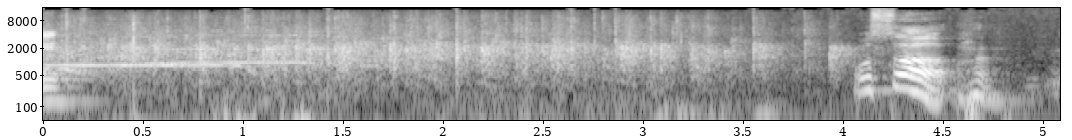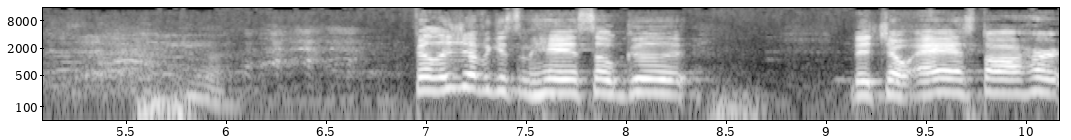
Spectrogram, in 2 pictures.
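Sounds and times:
speech: 0:00.0 - 0:00.4, 0:04.0 - 0:04.9, 0:07.0 - 0:08.4, 0:09.1 - 0:10.1
audience cheering: 0:00.0 - 0:03.6
large audience applauding: 0:00.0 - 0:04.1
laughter: 0:05.0 - 0:06.9.

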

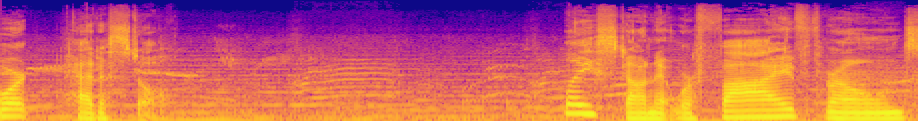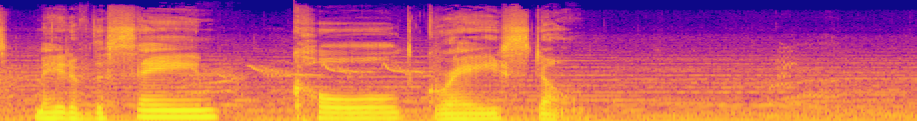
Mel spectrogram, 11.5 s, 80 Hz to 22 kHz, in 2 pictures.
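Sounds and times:
speech: 0:00.0 - 0:01.2, 0:03.5 - 0:09.5
many cats meowing and caterwauling: 0:00.5 - 0:08.2, 0:10.5 - 0:11.4.

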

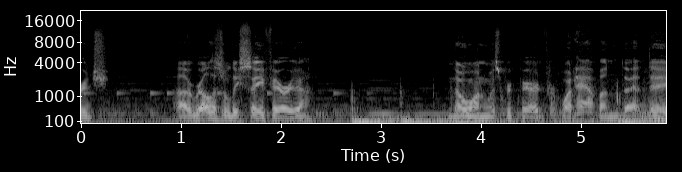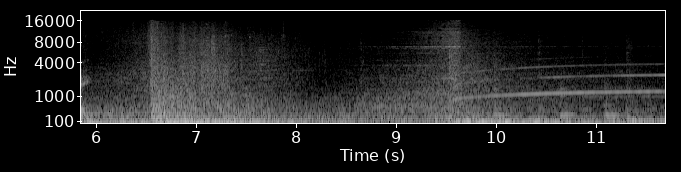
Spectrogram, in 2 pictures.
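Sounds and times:
speech: 0:00.0 - 0:02.4, 0:03.7 - 0:06.6
deep booming explosion: 0:06.0 - 0:10.4
emergency siren winding up: 0:09.1 - 0:11.6.

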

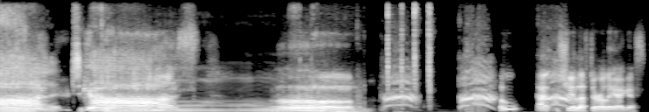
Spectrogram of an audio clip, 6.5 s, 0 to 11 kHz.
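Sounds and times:
speech: 0:00.0 - 0:03.7, 0:05.0 - 0:06.4
bird cawing: 0:03.8 - 0:05.7.

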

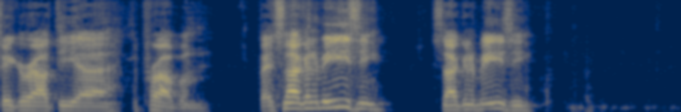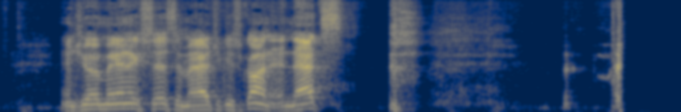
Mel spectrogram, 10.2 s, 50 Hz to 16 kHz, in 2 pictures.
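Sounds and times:
speech: 0:00.0 - 0:04.1, 0:05.6 - 0:08.3
person coughing in short harsh bursts: 0:08.0 - 0:08.4
soft breath: 0:08.3 - 0:09.0.

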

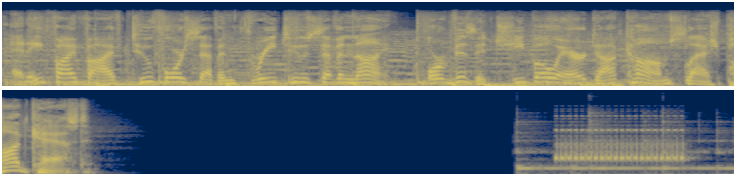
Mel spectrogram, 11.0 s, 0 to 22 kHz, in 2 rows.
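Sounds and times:
speech: 0:00.1 - 0:06.2
telephone bell ringing with a rattling trill: 0:09.4 - 0:10.9.

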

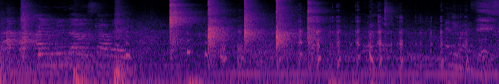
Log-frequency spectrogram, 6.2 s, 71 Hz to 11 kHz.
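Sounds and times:
person clapping hands: 0:00.0 - 0:00.5, 0:02.1 - 0:05.0
laughter: 0:00.0 - 0:06.2
low murmur: 0:00.0 - 0:06.2.

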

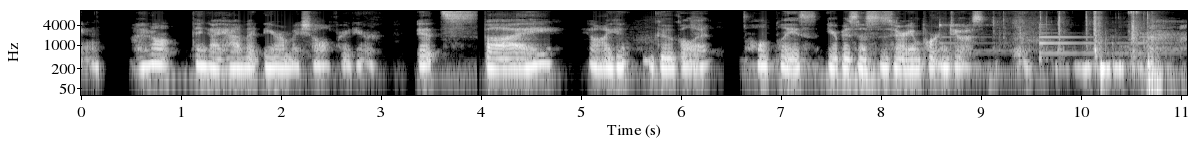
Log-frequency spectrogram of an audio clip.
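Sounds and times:
speech: 0:00.1 - 0:10.4
computer keyboard typing: 0:09.1 - 0:10.9.

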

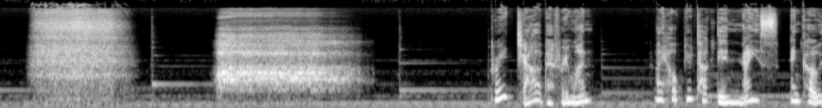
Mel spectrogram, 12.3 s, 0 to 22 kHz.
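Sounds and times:
long forceful breathy exhale: 0:00.4 - 0:02.1, 0:03.2 - 0:05.6
slow deep dragon breath inhale: 0:00.4 - 0:02.1, 0:03.2 - 0:05.6
speech: 0:07.4 - 0:09.0, 0:09.8 - 0:12.3.

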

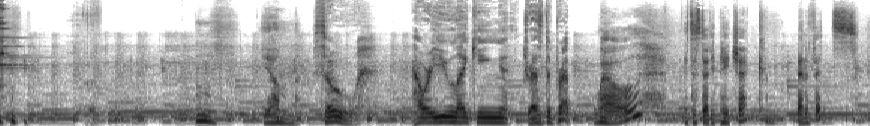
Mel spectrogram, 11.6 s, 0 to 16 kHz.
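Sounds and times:
cocktail glasses clinking in a toast: 0:00.0 - 0:00.5
speech: 0:02.6 - 0:11.5.

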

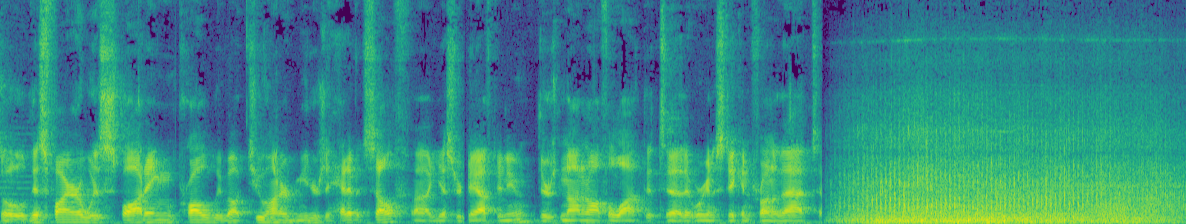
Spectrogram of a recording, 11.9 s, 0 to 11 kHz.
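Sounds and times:
speech: 0:00.0 - 0:08.3
firefighting helicopter rotor thumping: 0:08.2 - 0:11.8.

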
